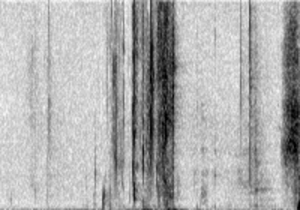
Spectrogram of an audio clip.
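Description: A sip of port close to the microphone: a cluster of lip and mouth clicks with two soft gulping thumps about a second in.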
